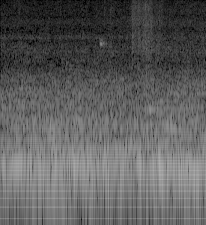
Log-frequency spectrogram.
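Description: Quiet room tone: a low steady hum with a few faint, soft rustles from handling food on the counter.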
